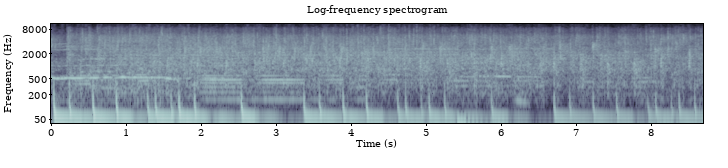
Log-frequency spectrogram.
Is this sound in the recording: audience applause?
yes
